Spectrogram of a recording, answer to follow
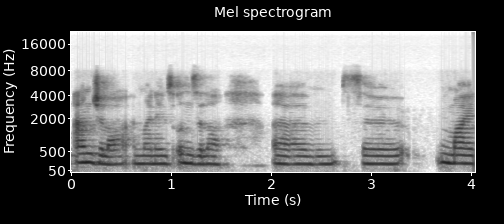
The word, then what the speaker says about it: Unzela: You guys can pronounce my name. So I went back to Unzela, and since then I've just been Unzela. Anyone I introduce myself to, it is Unzela, because I'm like, you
